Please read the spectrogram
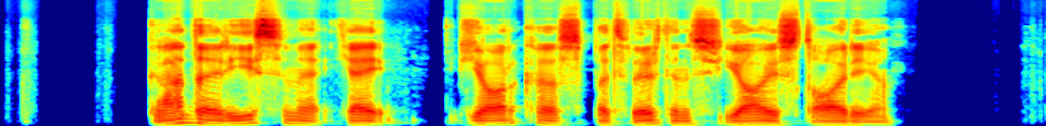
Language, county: Lithuanian, Kaunas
